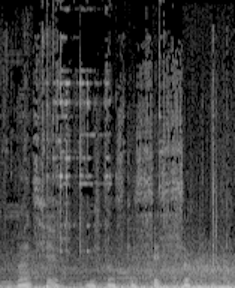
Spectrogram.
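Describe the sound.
A keyring with many keys jangles and clinks in quick, irregular bursts as the keys are tried in the locks of a garden gate, front door and apartment door at a house in western Munich, with a low murmuring voice underneath.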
